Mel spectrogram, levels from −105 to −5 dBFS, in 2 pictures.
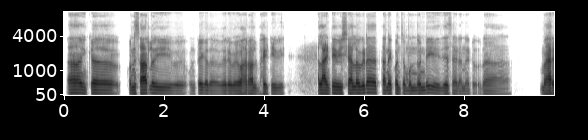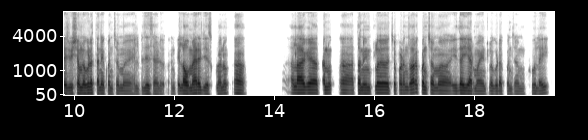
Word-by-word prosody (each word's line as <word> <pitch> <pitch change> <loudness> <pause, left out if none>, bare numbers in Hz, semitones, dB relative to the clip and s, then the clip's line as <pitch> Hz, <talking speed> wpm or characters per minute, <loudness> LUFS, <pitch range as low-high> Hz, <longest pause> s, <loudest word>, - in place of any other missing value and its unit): ఆ! - - +3 0.3
ఇంకా 125 +3 0 0.7
కొన్ని 115 0 -2
సార్లు 125 +2 +4 0.2
ఇవి 115 -1 -5 0.3
ఉంటాయి 120 +2 -3
కదా 110 -1 -5 0.2
వేరే 110 0 -2
వ్యవహారాలు 110 0 -1
బయటివి, 110 0 -5 0.7
అలాంటి 115 0 +3
విషయాల్లో 125 +2 +1
కూడా 140 +1 +2 0.2
తనే 120 0 +1
కొంచెం 115 -1 -3
ముందుండి 115 +4 -2 0.3
జేశాడన్నట్టు. 105 -2 -7 0.2
నా 110 - -7 1.2
మ్యారేజ్ 110 0 +4
విషయం 115 +1 +2
గూడా, 125 0 +4
తనే 115 +1 +1
కొంచమే 105 0 -6
హెల్ప్ 100 +1 -12
జేశాడు. 100 -1 -3 0.2
అంటే 105 - -15
లవ్ 110 0 +7
మ్యారేజ్ 120 -1 +3
జేసుకున్నాను 110 +2 -4 0.2
ఆ! - - +5 1.1
అలాగే 125 0 +6
అతను 120 0 -2 0.3
ఆ! - - +2 0.3
తను 120 -2 +2
ఇంట్లో 120 +3 +3 0.3
చెప్పడం 115 -1 -2
ద్వారా, 135 +4 +3
కొంచెం 120 -1 0 0.2
ఆహ్, 105 -1 -1
ఇదయ్యారు 110 -2 +3
మా - - -2
ఇంట్లో 100 +2 -7
గూడా, 105 -1 -3
కొంచెం 100 0 -9 0.2
కూలయ్యి, 110 +2 -4
110 Hz, 140 wpm, -23 LUFS, 105-120 Hz, 1.2 s, లవ్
